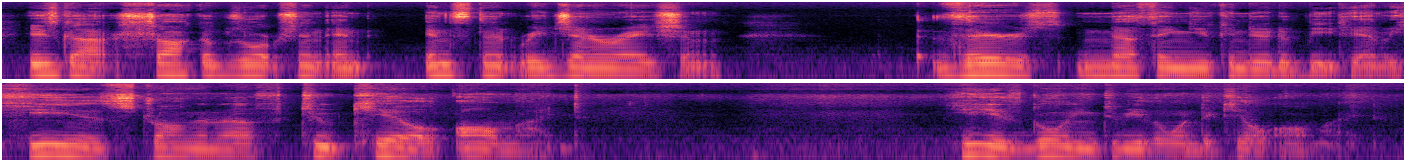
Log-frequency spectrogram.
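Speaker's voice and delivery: ordinary talk, nothing marked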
